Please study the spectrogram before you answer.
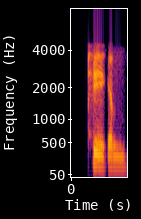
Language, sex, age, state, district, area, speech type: Punjabi, male, 18-30, Punjab, Ludhiana, urban, conversation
